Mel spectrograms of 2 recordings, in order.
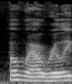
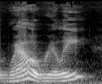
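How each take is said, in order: First: It sounds flat, as if already known. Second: It sounds genuinely surprised and lively.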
